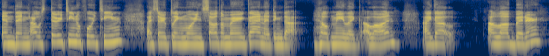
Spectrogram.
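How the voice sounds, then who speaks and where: A woman's voice: medium pitch, fairly even intonation, normal speed, bright, forceful tone, clear, resonant tone. A young woman from Venezuela, a professional tennis player, chatting casually as an interview guest with lots of filler words. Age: 20s.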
